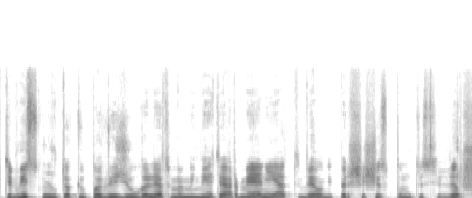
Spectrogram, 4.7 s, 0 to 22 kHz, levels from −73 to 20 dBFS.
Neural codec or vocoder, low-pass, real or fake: codec, 32 kHz, 1.9 kbps, SNAC; 14.4 kHz; fake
